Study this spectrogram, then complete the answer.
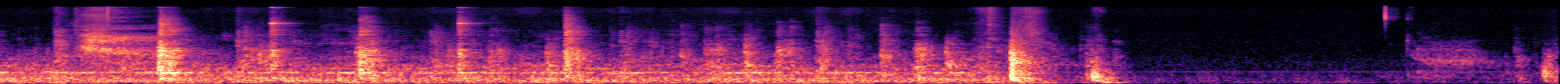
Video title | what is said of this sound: Throw A Plate Like George | so I have to tap it to make sure how thick it is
